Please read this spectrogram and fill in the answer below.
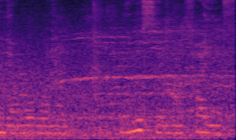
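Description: A woman's voice talking, the pitch rising and falling through drawn-out syllables.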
